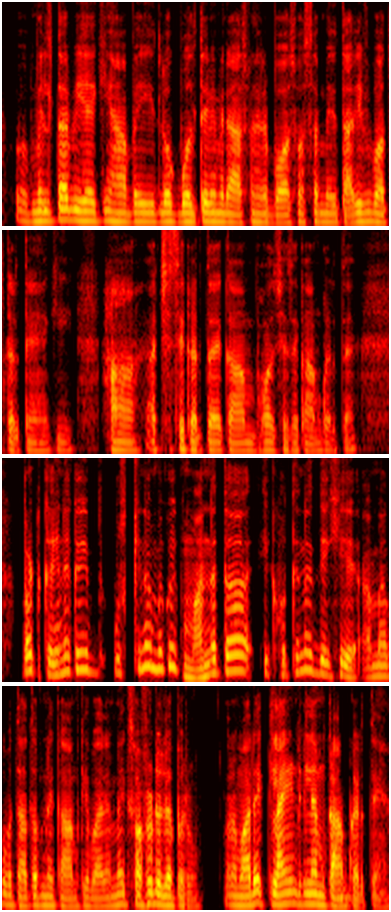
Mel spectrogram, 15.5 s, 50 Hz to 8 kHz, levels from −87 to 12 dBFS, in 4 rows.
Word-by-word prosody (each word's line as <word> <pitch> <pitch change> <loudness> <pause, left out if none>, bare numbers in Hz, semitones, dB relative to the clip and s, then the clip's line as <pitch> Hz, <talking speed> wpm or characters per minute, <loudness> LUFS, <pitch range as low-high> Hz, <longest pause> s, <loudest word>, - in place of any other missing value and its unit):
अ, 125 -2 -8
मिलता 130 +2 +4
भी 140 -1 +2
है 130 -1 +3
कि 130 +3 -6
हाँ, 120 -2 0
भई 120 0 0
लोग 120 -2 +1
बोलते 120 +1 +3
भी - - +3
हैं - - 0
मेरे 115 -1 0
आस-पास 105 +1 -1
मेरे 110 0 -3
बॉस 105 0 0
वॉस 115 - -6
सब 120 - -3
मेरी 110 -1 -4
तारीफ़ 105 +4 0
भी - - -3
बहुत 110 -2 +1
करते 100 +3 -7
हैं 100 -1 -11
कि 110 +2 -17 0.3
हाँ, 110 -2 -3
अच्छे 125 0 -5
से 125 0 -1
करता 110 -3 -2
है 110 - 0
काम, 105 0 -4
बहुत 110 +2 -5
अच्छे 105 +3 -10
से 105 -1 -10
काम - - -6
करता - - -12
है। - - -14 0.6
बट - - +3
कहीं 155 0 -1
न 200 - -1
कहीं 225 0 +2 0.3
उसकी 185 +6 -7
ना 265 - +4
मेरे 230 -2 +2
को 265 - 0
एक 250 - -4
मान्यता 145 - +2 0.3
एक 175 - -11
होती 160 +5 -7
है 210 - -5
ना 220 - 0
देखिए, 155 - -1
अब 125 - -10
मैं 140 +1 -2
आपको 140 0 -3
बताता 125 -2 -1
हूँ 125 - -2
अपने 120 -1 -2
काम 105 0 -1
के 115 - -7
बारे 110 0 -3
में। 120 - -7
मैं 135 - 0
एक 135 - -6
सॉफ्टवेयर 150 - +4
डेवलपर 115 -3 +3
हूँ 100 +2 -13 0.3
और - - -7
हमारे 125 +5 +6
क्लाइंट 140 +1 +5
के - - -4
लिए 140 - +6
हम 135 -2 +4
काम 110 0 +4
करते - - -5
हैं। - - -15
120 Hz, 290 wpm, -25 LUFS, 110-140 Hz, 0.6 s, हमारे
